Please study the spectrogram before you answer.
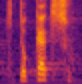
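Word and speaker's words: キットカット: Y pues ellos no sabían, no tenían idea, hasta que se dieron cuenta que en Japón, cuando leían Kit Kat, pues no lo podían leer como nosotros, lo pronunciaban Kitokatsu.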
